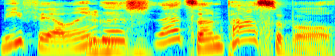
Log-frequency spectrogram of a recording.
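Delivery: very high, loud voice with big pitch swoops. Quoting a favorite line to the other speaker, in Ralph Wiggum voice. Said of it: "That's a good Ralph".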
